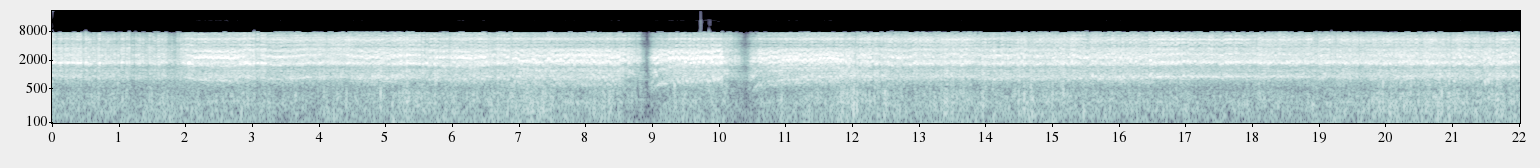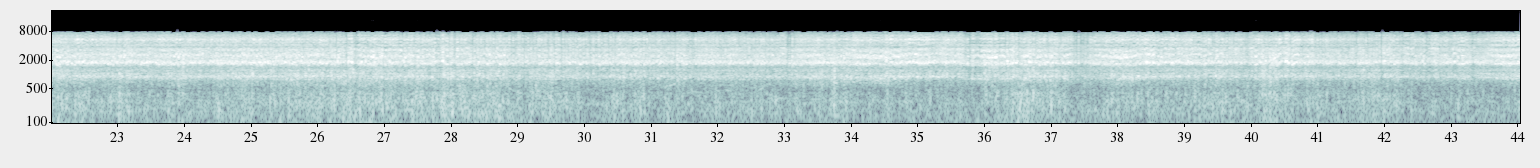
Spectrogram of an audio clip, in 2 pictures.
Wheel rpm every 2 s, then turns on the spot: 230, 220, 220, 200, 140, 160, 220, 220, 230, 230, 230, 230, 230, 230, 230, 230, 230, 230, 230, 230, 230, 230.
none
